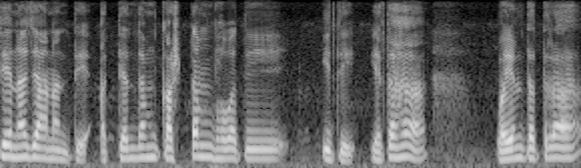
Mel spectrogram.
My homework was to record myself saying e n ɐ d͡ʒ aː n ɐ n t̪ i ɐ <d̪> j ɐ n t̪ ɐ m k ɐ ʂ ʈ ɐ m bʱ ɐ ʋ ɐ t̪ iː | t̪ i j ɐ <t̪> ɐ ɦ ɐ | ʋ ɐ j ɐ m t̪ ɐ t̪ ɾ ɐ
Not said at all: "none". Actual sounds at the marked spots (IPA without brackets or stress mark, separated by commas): t̪, t̪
